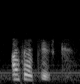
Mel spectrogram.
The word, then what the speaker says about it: Atatürk: Atatürk.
